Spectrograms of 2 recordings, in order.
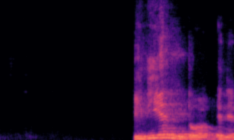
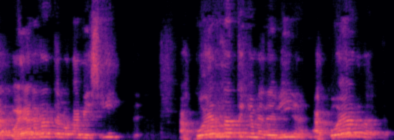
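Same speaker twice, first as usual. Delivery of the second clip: mock grudging reproach; 6 semitones higher than usual. Resentful person holding a grudge.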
